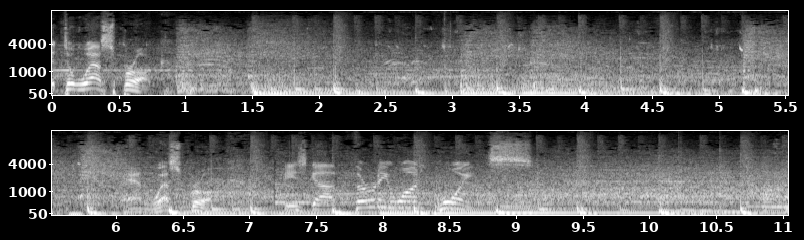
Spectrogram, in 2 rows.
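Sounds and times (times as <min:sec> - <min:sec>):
background music with bass: 0:01.5 - 0:11.0.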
